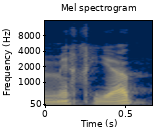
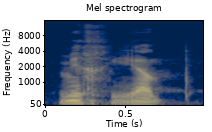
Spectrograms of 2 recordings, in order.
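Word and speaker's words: مخيط: dengan jarum bikasril mim cara bacanya mikhyat adalah bikasril mim dibaca kasrh mimnya WA fathil musutannaditi atttahtiyati yaitu dibaca fathah titik du yang berada di bawah maksudnya adalah huruf ya-nya dibaca fathah mikhyat wahua Adapun mikhyat itu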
